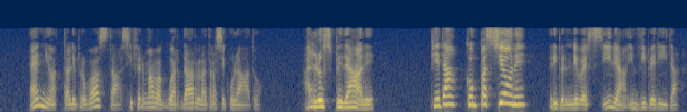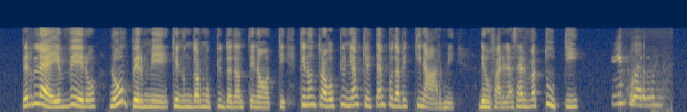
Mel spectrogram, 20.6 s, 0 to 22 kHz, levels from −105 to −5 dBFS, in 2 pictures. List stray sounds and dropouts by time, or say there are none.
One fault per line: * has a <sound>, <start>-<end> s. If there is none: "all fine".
* has a laugh, 19.5-20.4 s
